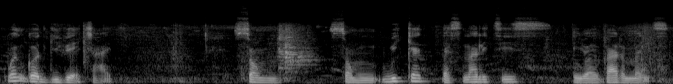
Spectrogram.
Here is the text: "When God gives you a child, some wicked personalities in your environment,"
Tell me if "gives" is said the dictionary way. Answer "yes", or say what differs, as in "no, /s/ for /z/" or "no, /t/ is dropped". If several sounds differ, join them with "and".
no, /z/ is dropped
